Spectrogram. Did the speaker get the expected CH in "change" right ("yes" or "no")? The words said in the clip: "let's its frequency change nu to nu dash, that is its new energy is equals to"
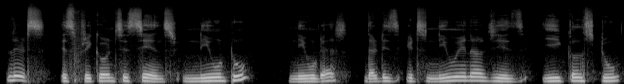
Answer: no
